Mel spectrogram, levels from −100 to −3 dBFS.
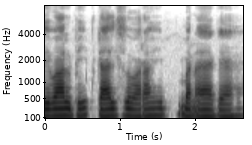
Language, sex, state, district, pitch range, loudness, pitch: Hindi, male, Jharkhand, Palamu, 125-135 Hz, -18 LUFS, 130 Hz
